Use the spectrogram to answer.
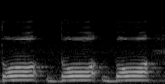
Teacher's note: दो की आवाज़ मोटी है और ये साइड से आएगी, दो दो दो, तो आपने मोटा दाल नहीं अदा करना, दौद ही अदा करना है।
